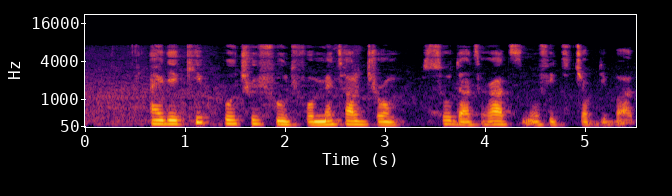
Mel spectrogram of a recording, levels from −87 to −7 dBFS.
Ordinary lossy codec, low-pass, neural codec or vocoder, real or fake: MP3, 96 kbps; 7.2 kHz; none; real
